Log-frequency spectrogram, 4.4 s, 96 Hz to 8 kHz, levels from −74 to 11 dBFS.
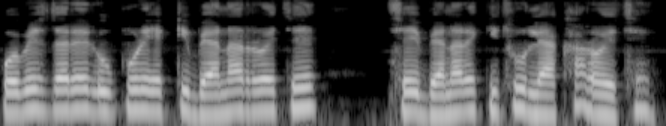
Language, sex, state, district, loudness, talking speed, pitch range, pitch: Bengali, male, West Bengal, Cooch Behar, -14 LUFS, 135 wpm, 145-170 Hz, 165 Hz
